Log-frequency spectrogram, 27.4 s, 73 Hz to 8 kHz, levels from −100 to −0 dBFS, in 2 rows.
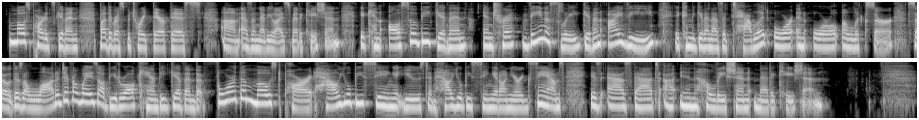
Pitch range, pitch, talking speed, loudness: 175-225 Hz, 195 Hz, 150 wpm, -19 LUFS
